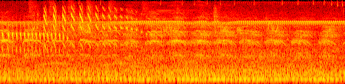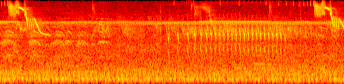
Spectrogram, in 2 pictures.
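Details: Wild blue-black grassquit, singing and hopping: two quick buzzy notes dropping sharply in pitch, about three seconds apart, after a stretch of rapid trilling from other callers; steady insect hum throughout.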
